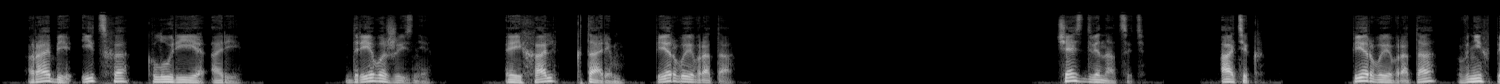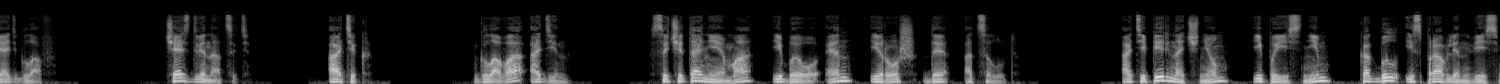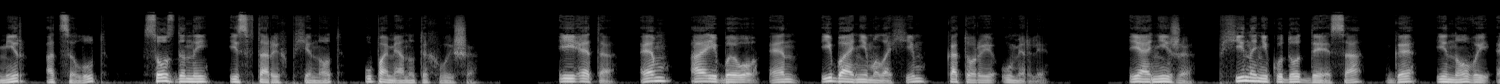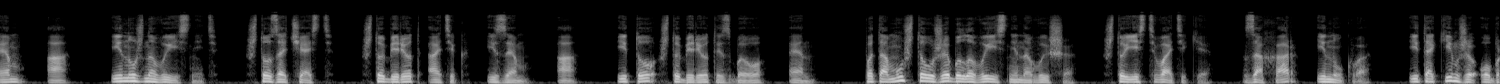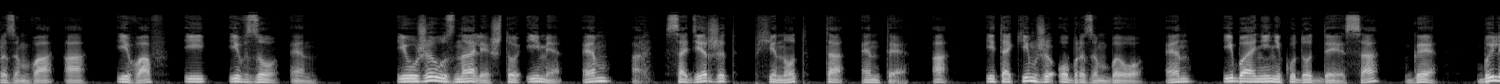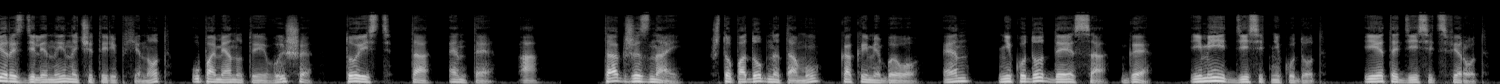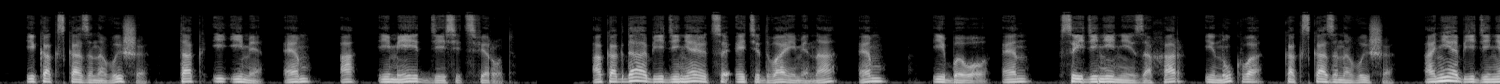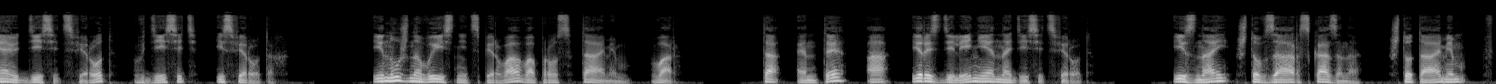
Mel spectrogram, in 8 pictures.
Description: Аудиокнига Древо Жизни. Эйхаль Ктарим | Библиотека аудиокниг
